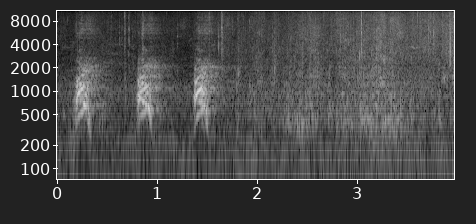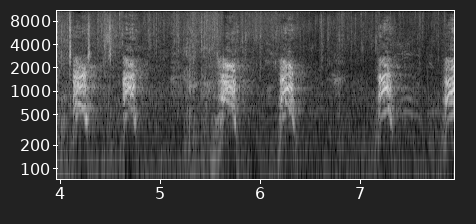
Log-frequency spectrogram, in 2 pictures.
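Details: Three Border Collies playing in water, barking joyfully: sharp barks in a cluster of three near the start, a splashy stretch, then a steady run of single barks roughly every half second.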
